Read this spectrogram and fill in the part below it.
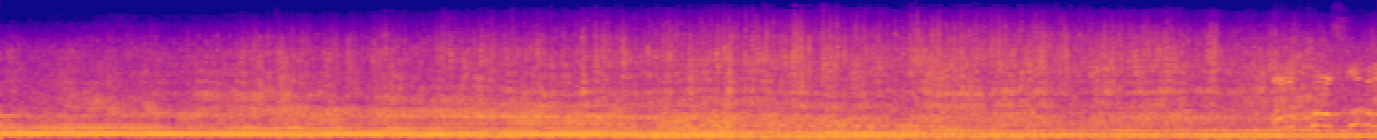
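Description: A WWII propeller warplane's engine roars loudly and steadily as it flies past at an airshow, a deep throbbing drone with rich low rumbling tones.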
